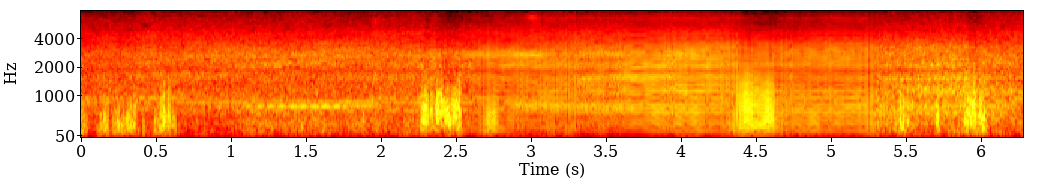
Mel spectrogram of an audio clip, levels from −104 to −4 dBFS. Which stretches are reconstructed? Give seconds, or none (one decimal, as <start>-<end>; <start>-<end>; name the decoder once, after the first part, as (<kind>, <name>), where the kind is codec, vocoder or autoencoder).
2.6-5.3 (vocoder, WaveNeXt)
